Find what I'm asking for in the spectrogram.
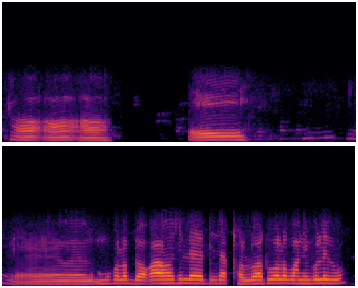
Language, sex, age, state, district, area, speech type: Assamese, male, 30-45, Assam, Golaghat, rural, conversation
